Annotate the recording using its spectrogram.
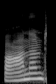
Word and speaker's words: Bonham: Bonham, did I say that right? – Yeah.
